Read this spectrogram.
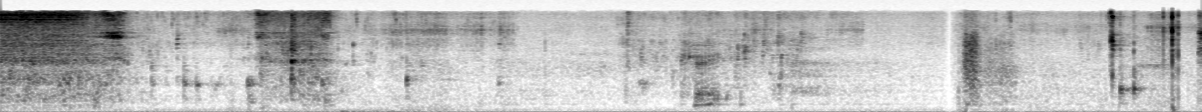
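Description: Liquid pours into a pan.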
